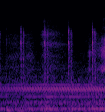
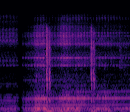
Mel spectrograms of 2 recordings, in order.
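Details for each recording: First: Off-grid diesel cabin heater after cleaning, new glow plugs and a new fuel pump: crisp ticks about three per second over steady fan hum. The dosing pump is clicking normally while priming fuel through the new fuel line; glow plug light still on. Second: Off-grid diesel cabin heater after cleaning, new glow plugs and a new fuel pump: at startup a steady mid-pitched hum with a sharp tick about every two-thirds of a second. The hum is unfamiliar; owner wonders whether leads were connected the wrong way round.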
